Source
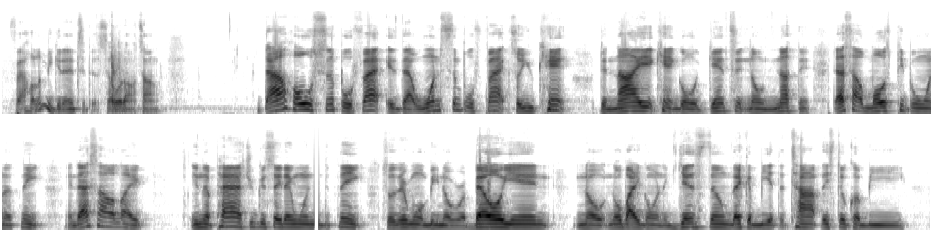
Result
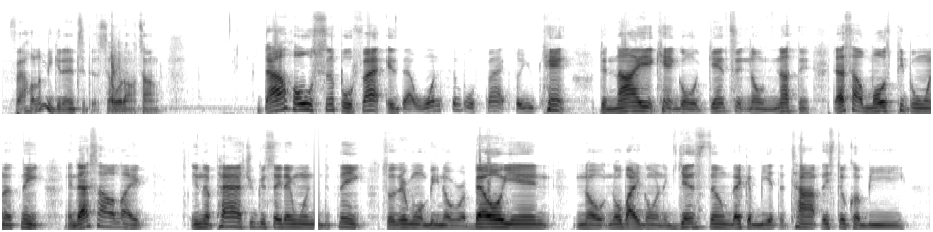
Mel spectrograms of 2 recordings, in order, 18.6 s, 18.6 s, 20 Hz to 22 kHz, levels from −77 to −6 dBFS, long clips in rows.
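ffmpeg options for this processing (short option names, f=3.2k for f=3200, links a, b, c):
-filter_complex "[0:a]asettb=1/sr,asplit=3[a][b][c];[a]atrim=end=3.964[d];[b]atrim=start=3.96:end=5.42,asetpts=PTS-STARTPTS,afade=t=in:d=0.004:c=qsin,afade=t=out:st=1.456:d=0.004:c=qsin,bandpass=f=410:t=q:w=1.7[e];[c]atrim=start=5.416[f];[d][e]acrossfade=d=0.004:c1=hsin:c2=qsin[g];[g][f]acrossfade=d=0.004:c1=qsin:c2=hsin,asettb=1/sr,asplit=3[h][i][j];[h]atrim=end=6.614[k];[i]atrim=start=6.61:end=7.79,asetpts=PTS-STARTPTS,afade=t=in:d=0.004:c=qsin,afade=t=out:st=1.176:d=0.004:c=qsin,highpass=f=230:p=1[l];[j]atrim=start=7.786[m];[k][l]acrossfade=d=0.004:c1=hsin:c2=qsin[n];[n][m]acrossfade=d=0.004:c1=qsin:c2=hsin,asettb=1/sr,asplit=3[o][p][q];[o]atrim=end=9.294[r];[p]atrim=start=9.29:end=10.12,asetpts=PTS-STARTPTS,afade=t=in:d=0.004:c=qsin,afade=t=out:st=0.826:d=0.004:c=qsin,acontrast=25[s];[q]atrim=start=10.116[t];[r][s]acrossfade=d=0.004:c1=hsin:c2=qsin[u];[u][t]acrossfade=d=0.004:c1=qsin:c2=hsin,asettb=1/sr,asplit=3[v][w][x];[v]atrim=end=16.444[y];[w]atrim=start=16.44:end=17.26,asetpts=PTS-STARTPTS,afade=t=in:d=0.004:c=qsin,afade=t=out:st=0.816:d=0.004:c=qsin,highshelf=f=2.9k:g=-10.5[z];[x]atrim=start=17.256[aa];[y][z]acrossfade=d=0.004:c1=hsin:c2=qsin[ab];[ab][aa]acrossfade=d=0.004:c1=qsin:c2=hsin"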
